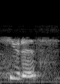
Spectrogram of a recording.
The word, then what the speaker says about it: Hudis: but it's a hudis um it's it's pronounced um with the my my husband calls it the Irish U so it's hudas I get huus sometimes but it's hudis hu hudis I'm glad you have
